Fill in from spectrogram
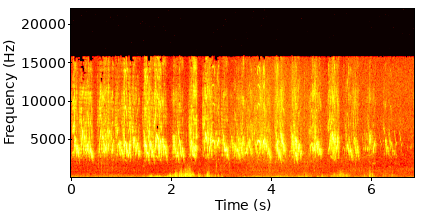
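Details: Black-tailed godwits, males fighting over a nesting territory in a meadow as females watch from a distance; loud, high chattering calls in quick repeated bursts, mixed with wing flapping and scuffling.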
